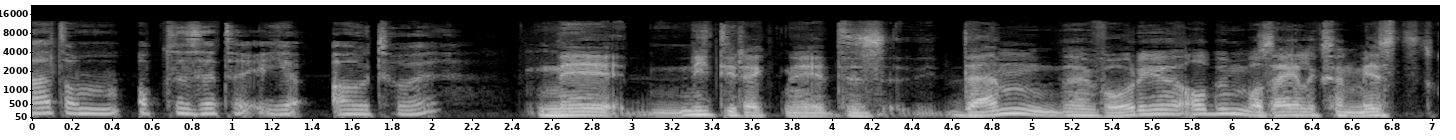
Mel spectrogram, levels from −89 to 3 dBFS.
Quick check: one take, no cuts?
yes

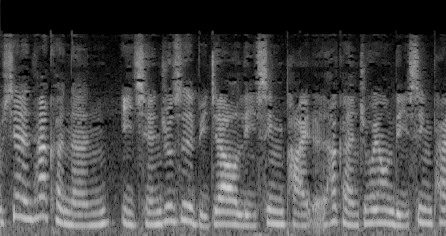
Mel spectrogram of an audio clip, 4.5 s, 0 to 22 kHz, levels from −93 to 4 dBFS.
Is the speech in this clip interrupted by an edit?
yes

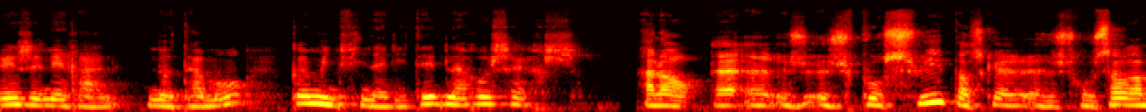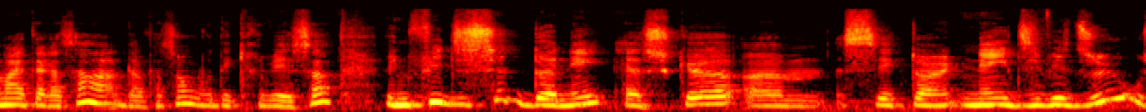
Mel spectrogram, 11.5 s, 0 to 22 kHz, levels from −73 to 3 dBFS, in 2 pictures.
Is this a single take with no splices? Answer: yes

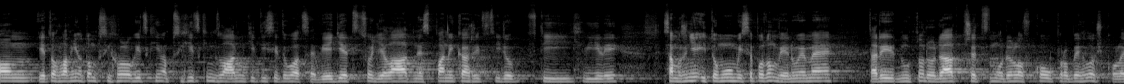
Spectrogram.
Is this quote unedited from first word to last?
no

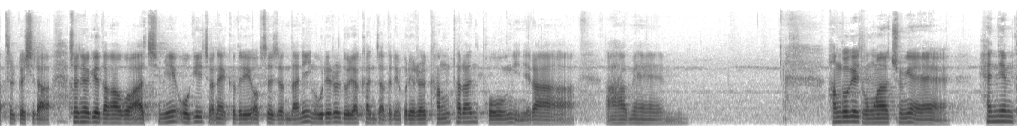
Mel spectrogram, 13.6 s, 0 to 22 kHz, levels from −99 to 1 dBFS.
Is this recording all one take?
no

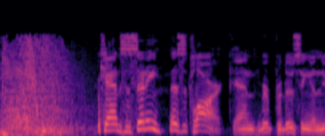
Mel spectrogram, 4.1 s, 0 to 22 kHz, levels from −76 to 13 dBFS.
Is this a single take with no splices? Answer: no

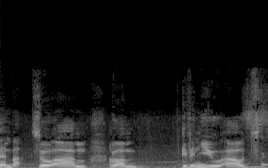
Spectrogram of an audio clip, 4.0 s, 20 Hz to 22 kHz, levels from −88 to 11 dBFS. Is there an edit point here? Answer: yes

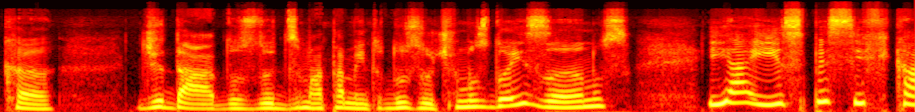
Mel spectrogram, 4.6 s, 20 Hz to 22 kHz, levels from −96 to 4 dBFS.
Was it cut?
no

